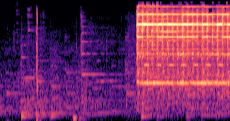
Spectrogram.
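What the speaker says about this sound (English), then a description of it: "The phone is ringing." A telephone rings in the video game Lil' Guardsman: after a few quiet, scattered sounds, a bright electronic ring starts suddenly and keeps going steadily.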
